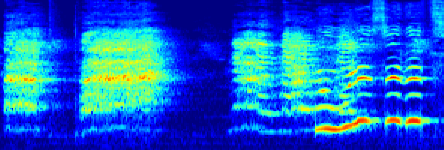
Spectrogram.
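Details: Baby male umbrella cockatoo kept as a pet indoors, waiting at a window and ecstatic as his owner comes home from work. Three harsh, noisy screeches in quick bursts, followed by a rising, tonal harmonic call ending in short wavering notes.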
